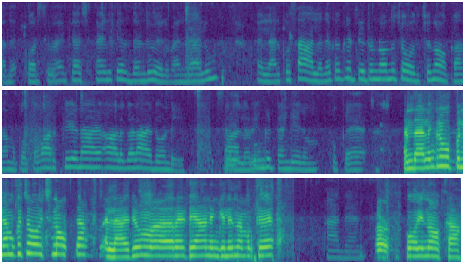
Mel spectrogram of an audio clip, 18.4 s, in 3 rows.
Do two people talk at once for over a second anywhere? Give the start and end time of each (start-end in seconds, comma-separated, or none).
none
